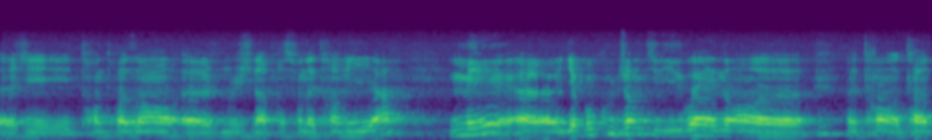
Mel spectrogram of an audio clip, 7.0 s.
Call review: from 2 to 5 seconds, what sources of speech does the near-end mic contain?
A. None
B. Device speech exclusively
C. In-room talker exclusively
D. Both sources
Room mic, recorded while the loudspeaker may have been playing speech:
B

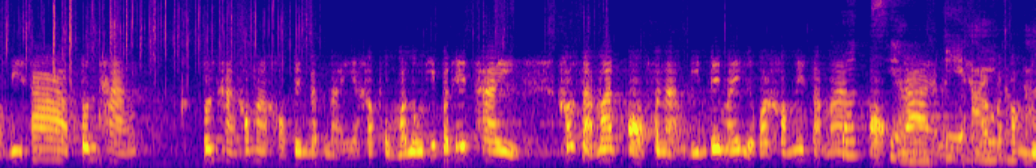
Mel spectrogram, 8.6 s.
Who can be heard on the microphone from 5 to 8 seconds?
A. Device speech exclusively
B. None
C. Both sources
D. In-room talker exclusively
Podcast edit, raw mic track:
C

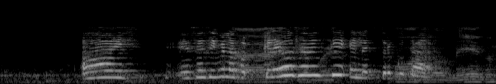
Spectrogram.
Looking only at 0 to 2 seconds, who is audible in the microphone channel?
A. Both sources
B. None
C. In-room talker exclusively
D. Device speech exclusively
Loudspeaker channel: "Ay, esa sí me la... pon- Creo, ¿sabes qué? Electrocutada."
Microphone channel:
D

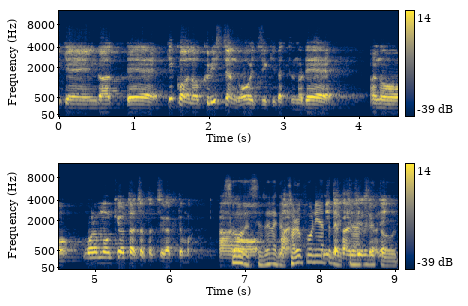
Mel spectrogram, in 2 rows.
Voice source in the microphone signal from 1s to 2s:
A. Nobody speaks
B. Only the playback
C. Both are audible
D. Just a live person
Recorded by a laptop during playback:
B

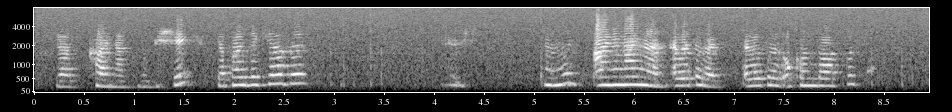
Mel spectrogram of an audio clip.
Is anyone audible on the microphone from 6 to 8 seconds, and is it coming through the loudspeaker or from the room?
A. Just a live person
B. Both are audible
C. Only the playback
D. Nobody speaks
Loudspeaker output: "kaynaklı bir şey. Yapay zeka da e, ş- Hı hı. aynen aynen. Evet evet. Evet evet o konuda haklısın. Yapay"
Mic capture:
C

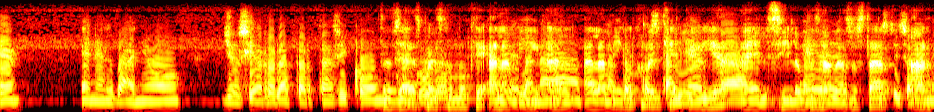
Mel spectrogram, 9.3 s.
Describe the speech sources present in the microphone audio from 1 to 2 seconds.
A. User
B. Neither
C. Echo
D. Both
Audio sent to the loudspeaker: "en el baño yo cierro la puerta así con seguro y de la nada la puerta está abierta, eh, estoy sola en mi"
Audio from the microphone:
C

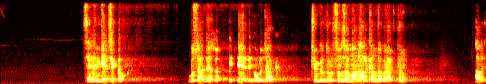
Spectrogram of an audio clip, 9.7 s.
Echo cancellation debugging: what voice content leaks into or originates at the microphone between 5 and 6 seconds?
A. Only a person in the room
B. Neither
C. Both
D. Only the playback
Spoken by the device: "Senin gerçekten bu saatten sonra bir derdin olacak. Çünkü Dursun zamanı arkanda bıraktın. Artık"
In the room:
D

